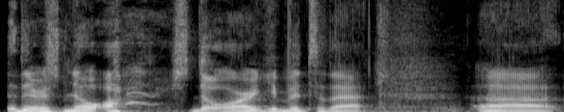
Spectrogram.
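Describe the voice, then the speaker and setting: A livestream host from Canada rambles about films in a casual, opinionated way, emphatically repeating phrases. His mid-range voice is animated and unhurried, with a darkish tone.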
